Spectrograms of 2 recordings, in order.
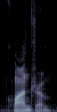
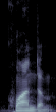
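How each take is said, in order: First: The second syllable contains an R sound. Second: The second syllable has no R sound. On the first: The speaker calls it wrong. "Not quandrum" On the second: The speaker calls it right.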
